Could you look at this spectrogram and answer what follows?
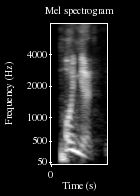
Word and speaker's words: poignant: Poignant The G is of silent.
